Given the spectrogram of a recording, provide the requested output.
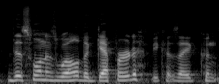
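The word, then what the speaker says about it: Gepard: one as well the gephard because I couldn't say it right so I had to rhyme with leopard because I didn't think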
